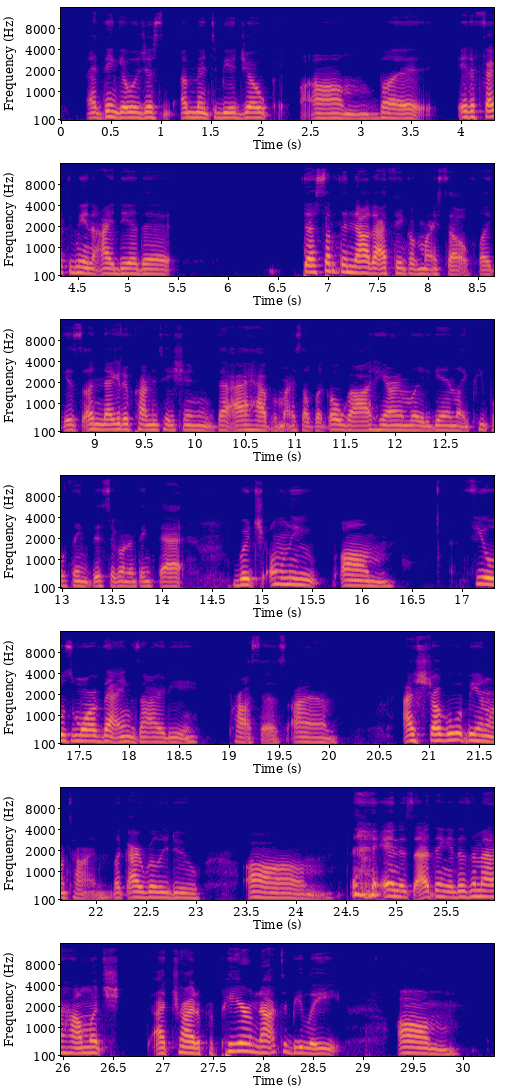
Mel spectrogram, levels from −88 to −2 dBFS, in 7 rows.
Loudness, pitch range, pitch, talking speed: -29 LUFS, 150-180 Hz, 160 Hz, 185 wpm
